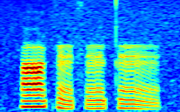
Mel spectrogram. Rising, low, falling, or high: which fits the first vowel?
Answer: high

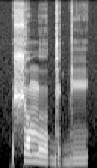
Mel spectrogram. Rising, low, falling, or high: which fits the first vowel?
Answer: high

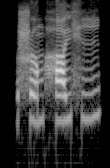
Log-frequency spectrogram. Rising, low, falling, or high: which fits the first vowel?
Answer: rising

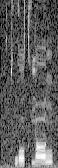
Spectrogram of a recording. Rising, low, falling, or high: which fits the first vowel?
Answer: high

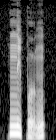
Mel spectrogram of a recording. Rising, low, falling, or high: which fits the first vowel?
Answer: falling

